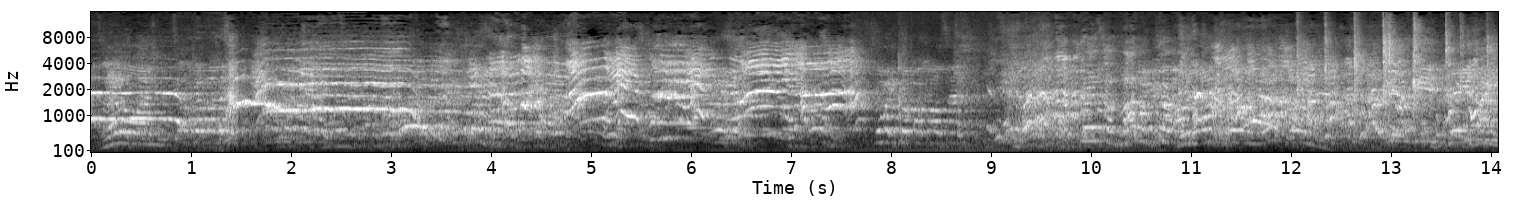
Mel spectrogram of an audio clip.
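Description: A group of young people shout and cheer close by.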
